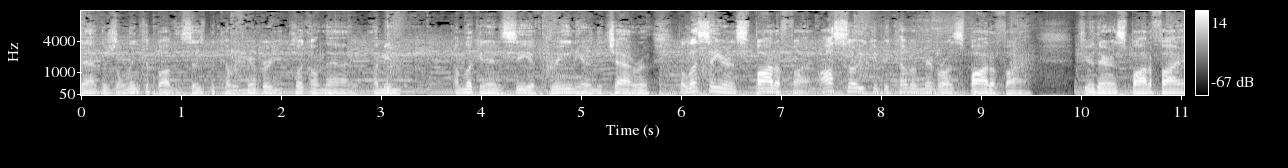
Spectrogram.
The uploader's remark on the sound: Idaho 4 Murders Call in Show.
